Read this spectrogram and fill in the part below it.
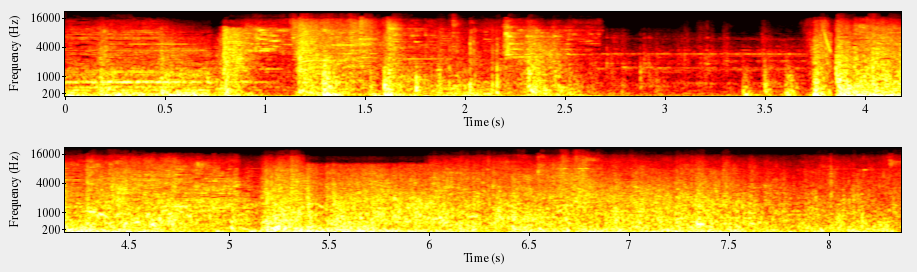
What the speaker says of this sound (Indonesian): Akibat ledakan barusan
